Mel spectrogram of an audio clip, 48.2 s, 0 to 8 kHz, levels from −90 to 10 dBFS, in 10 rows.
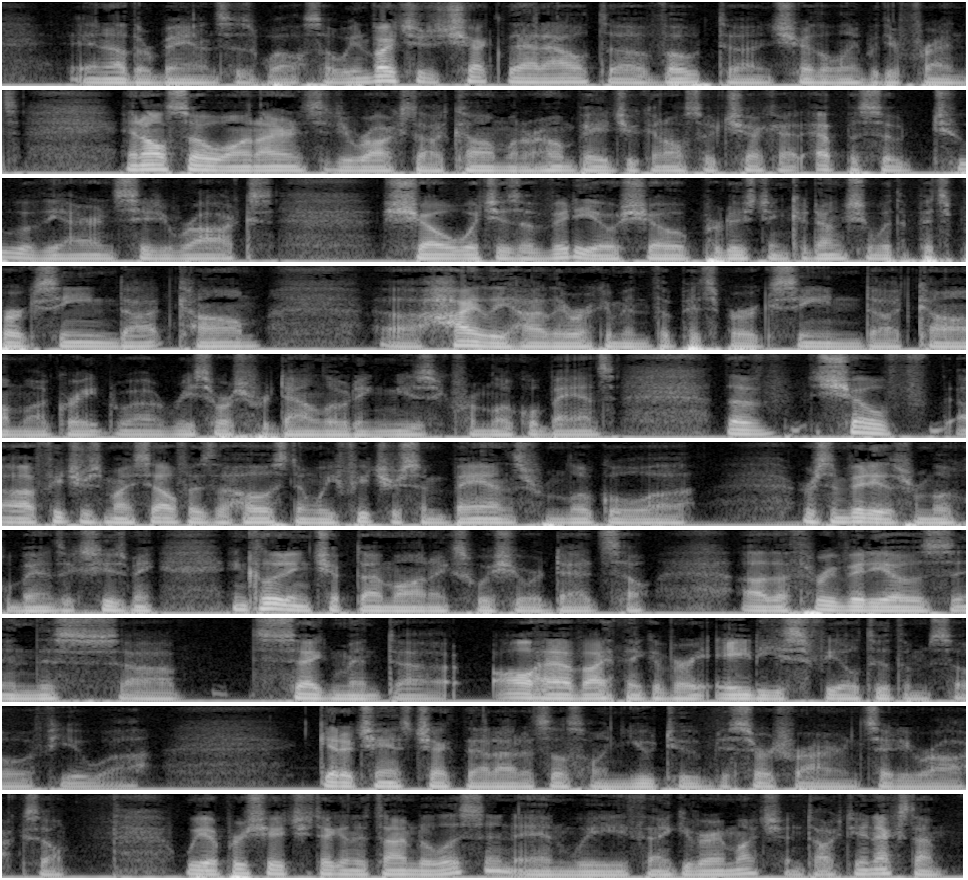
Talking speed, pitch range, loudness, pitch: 205 wpm, 85-95 Hz, -22 LUFS, 90 Hz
